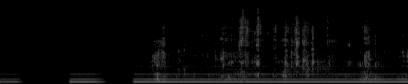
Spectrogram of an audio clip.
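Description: A person chewing a mouthful of Whopper burger close to the microphone, with moist crunching from about one and a half seconds in until near the end. Behind it is a steady low hum that cuts in and out.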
